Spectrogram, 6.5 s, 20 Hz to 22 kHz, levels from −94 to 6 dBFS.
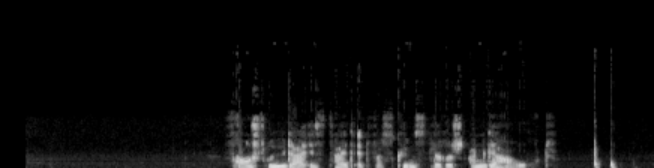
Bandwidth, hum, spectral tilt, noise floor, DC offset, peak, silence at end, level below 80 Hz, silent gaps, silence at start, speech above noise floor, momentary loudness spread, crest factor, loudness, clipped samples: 7.2 kHz; none; -5.5 dB/octave; -74 dBFS; under 0.1%; -2 dBFS; 0.4 s; -56 dBFS; none; 2.35 s; 58 dB; 13 LU; 18 dB; -17 LUFS; under 0.1%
